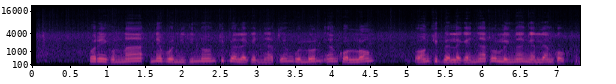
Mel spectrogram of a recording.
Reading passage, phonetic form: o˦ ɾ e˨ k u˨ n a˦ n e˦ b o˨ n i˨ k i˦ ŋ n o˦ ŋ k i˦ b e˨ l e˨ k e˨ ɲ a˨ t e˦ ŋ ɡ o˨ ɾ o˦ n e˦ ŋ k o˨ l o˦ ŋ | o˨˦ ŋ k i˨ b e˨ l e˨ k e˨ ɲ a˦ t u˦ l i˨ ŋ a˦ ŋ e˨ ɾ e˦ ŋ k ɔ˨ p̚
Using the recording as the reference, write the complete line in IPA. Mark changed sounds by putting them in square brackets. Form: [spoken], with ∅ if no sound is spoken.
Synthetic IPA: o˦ ɾ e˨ k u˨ n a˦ n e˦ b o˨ n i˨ k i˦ [∅] n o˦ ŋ k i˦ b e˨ l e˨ k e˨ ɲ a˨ t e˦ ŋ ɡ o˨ [l] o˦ n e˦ ŋ k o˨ l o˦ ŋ | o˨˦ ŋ k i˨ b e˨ l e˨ k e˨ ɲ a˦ t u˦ l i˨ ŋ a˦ ŋ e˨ [l] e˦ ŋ k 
